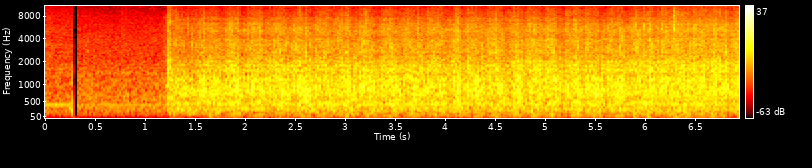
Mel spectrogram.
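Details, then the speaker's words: 1964 Lamborghini R2 diesel tractor, injector lines cracked and retightened during bleeding: a click, then the starter churns steadily at about three and a half beats a second with no firing catch; cranks but won't start. "all right let's see if we can get this thing to fire think it's going to need a little more juice to kick it"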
